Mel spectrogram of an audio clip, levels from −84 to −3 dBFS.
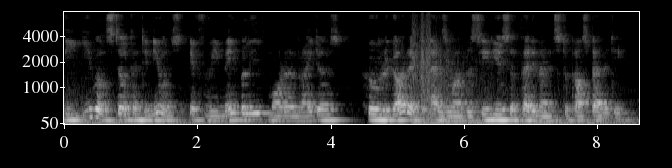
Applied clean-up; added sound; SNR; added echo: none; Explosion; 16 dB; reverberation time 0.7 s.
